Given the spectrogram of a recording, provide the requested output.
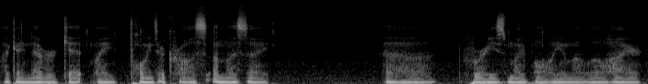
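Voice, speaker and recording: Young male streamer, soft whispery voice, deep and dark in tone, slow and hesitant. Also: completely flat delivery, slight background noise. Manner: hesitant, full of fillers and quiet laughs. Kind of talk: soft-spoken ASMR chat with viewers.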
